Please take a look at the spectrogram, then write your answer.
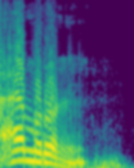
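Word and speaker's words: عمرو: Kalau andaikan tidak ada harakatnya dan setelah ro itu ada wau, maka cara bacanya amrun. Tapi kalau tidak ada wau, maka cara bacanya Umar. Ya, cara bacanya Umar. Dan di sini ada wunya. Maka ini amr.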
